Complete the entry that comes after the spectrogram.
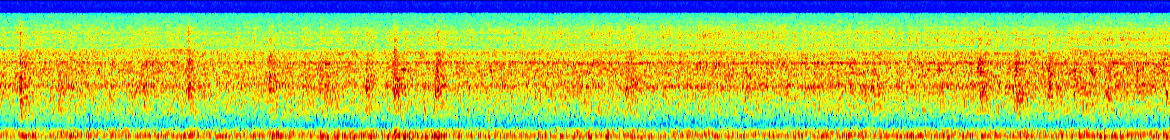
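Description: Freight train wagons rolling past: a steady low rumble of wheels on rail with scattered clicks.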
